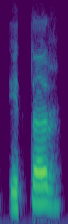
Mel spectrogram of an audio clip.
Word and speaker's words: इत्र: इसको distorted language में अतर भी लोग बोलते हैं। तो इत्र, इतर और अतर तीनों ही यूज होते हैं मेनली। जो करेक्ट प्रोनाउंसिएशन है वो इत्र है, और वो अरबी का वर्ड।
